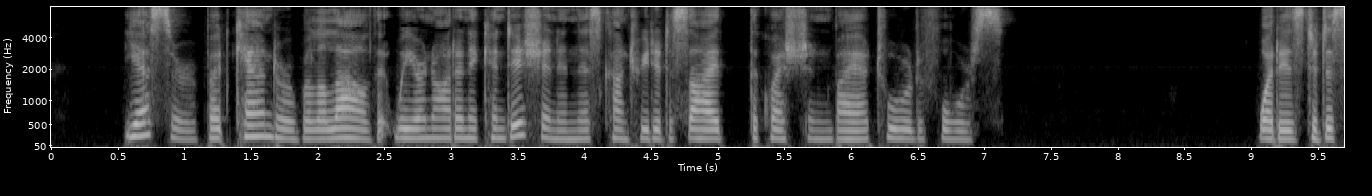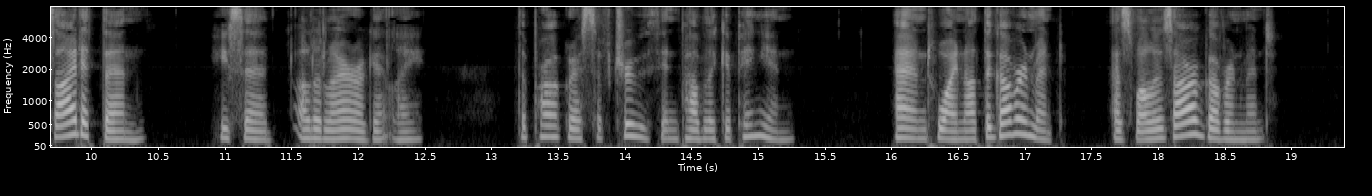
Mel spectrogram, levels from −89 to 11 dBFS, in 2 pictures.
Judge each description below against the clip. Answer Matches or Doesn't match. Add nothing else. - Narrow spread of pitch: Matches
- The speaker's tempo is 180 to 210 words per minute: Doesn't match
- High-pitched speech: Matches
